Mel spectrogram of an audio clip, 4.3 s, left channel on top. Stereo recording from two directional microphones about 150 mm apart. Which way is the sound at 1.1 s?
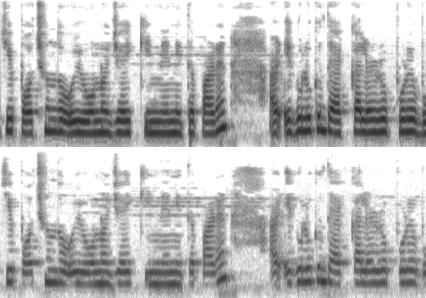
30° left (ahead or behind).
